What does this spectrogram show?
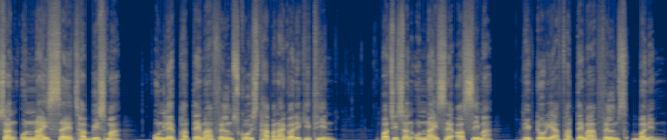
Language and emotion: Nepali, neutral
